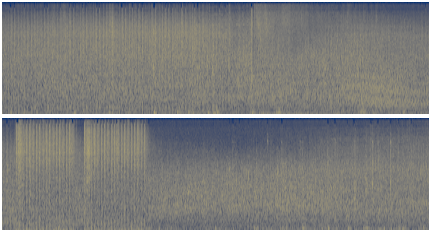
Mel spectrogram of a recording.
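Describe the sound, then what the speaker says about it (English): Machine guns rattle in a War Thunder battle, quiet, rapid bursts of gunfire running throughout with a couple of louder stretches near the middle. "These guns are terrible."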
